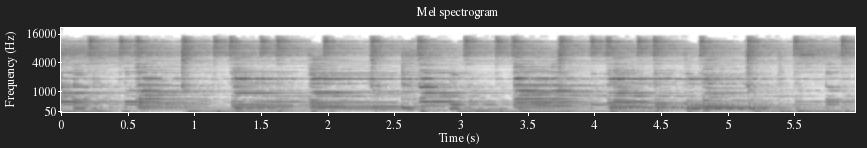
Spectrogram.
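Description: A General Music WK-4plus home keyboard plays its third intro style, a full auto-accompaniment with bass, chords and drum pattern running at a steady groove, moderately loud with no talk.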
